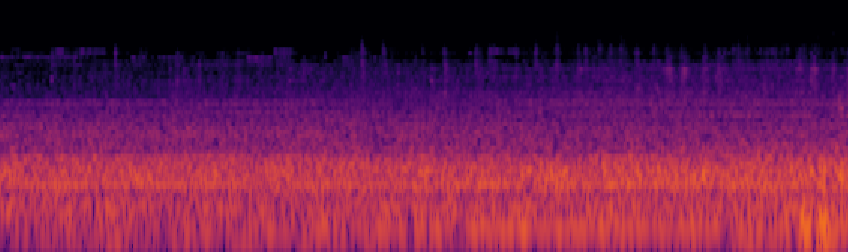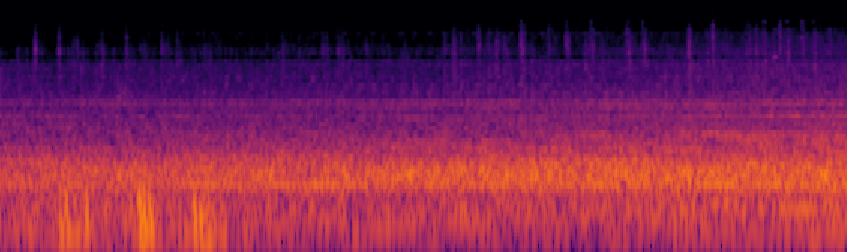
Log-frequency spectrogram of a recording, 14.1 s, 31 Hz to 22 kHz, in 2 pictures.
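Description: A miniature 7.5-inch gauge ride-on train approaching on its track, its running rumble growing steadily louder.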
